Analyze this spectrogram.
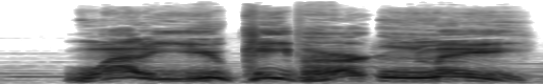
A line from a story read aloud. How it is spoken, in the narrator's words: he roared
